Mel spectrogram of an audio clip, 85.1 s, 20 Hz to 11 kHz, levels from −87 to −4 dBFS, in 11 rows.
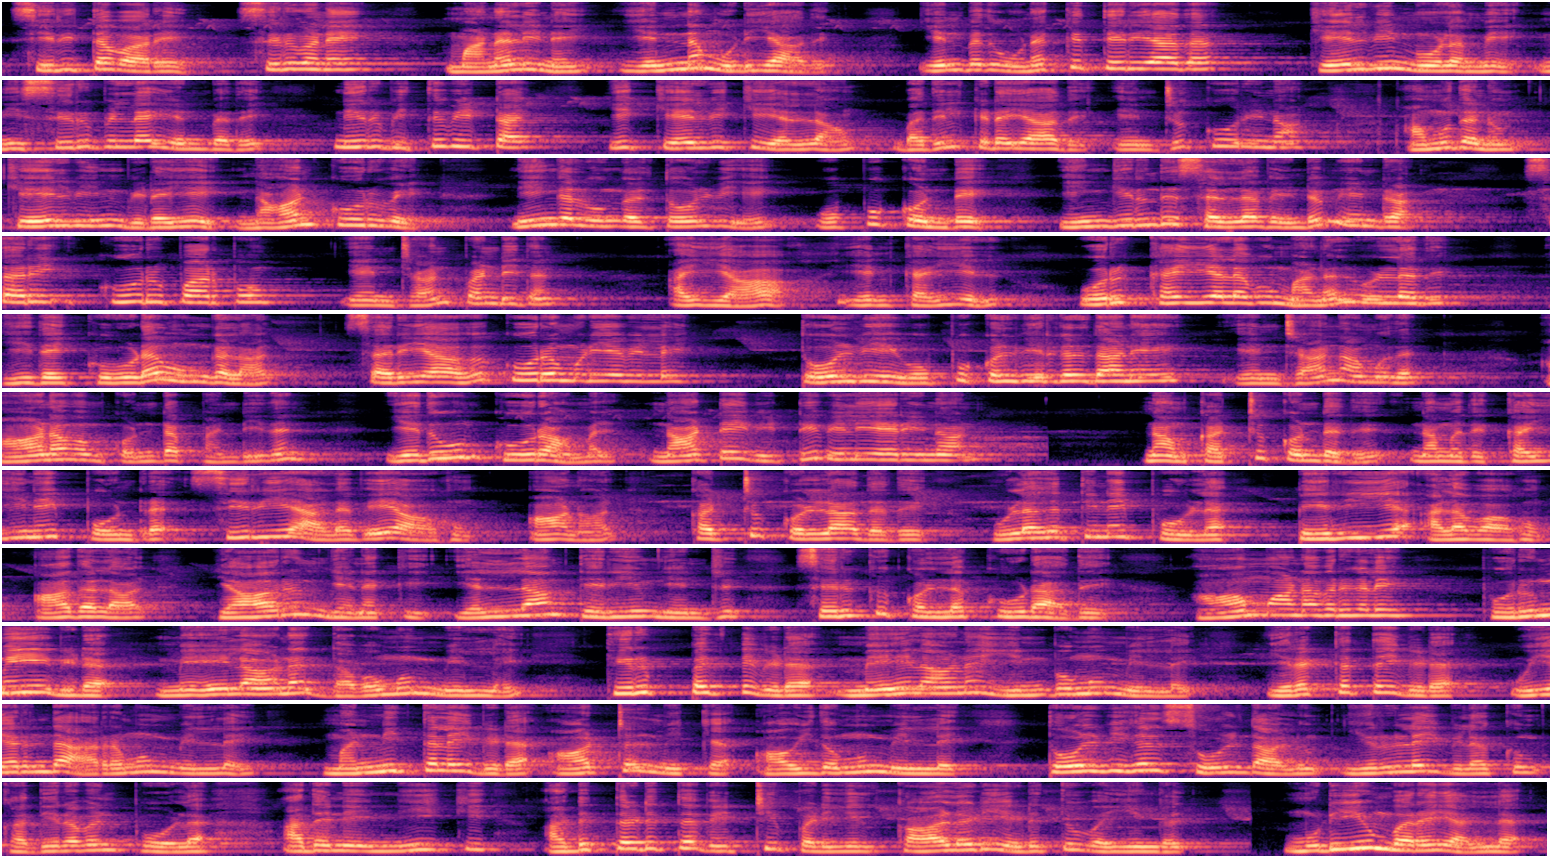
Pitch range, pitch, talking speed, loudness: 175-235 Hz, 195 Hz, 90 wpm, -16 LUFS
